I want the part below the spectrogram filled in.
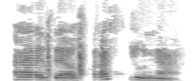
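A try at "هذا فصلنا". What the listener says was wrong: Bukan hada fasluna, hada fasluna. Fasluna, naknya panjang. Ulang.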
